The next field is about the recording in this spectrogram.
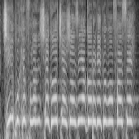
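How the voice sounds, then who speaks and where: A woman voicing a hurried, anxious little child who rushes out her words to a teacher. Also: very high-pitched, completely flat delivery, voice pushed up. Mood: flustered. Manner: rushed, breathless chatter. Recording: long hall reverb.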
